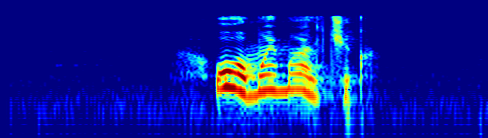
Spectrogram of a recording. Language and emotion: Russian, positive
